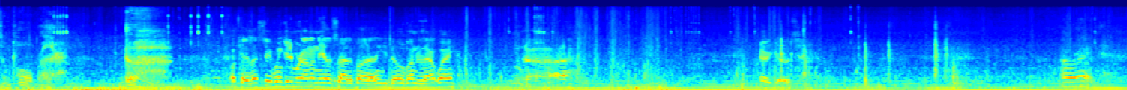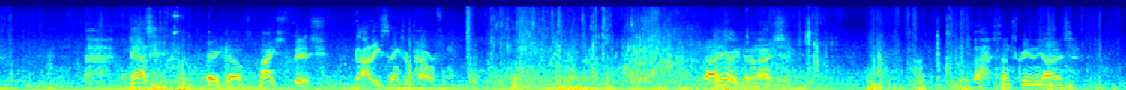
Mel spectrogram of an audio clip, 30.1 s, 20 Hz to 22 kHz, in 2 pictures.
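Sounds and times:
outboard motor idling: 0.0 - 30.0
rumble of wind and sea: 0.0 - 30.0.

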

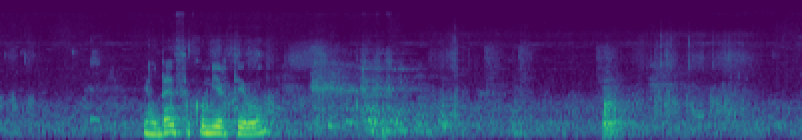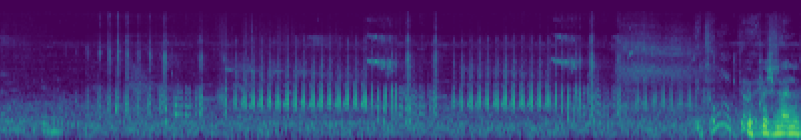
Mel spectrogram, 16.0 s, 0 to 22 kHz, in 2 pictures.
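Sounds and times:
bird call of dry clicks: 8.7 - 15.2.

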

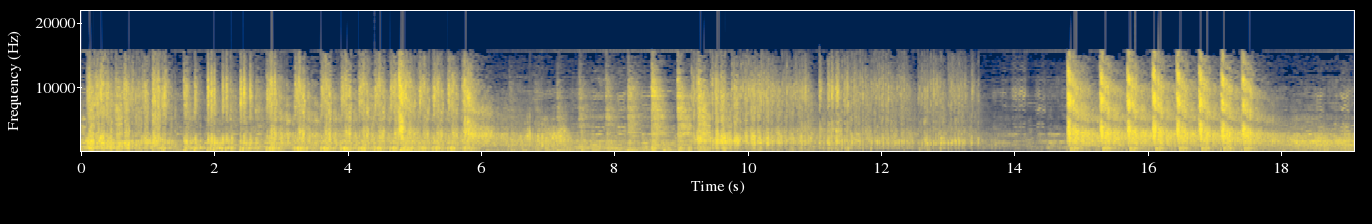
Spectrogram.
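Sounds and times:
low drum beats: 0.0 - 13.6.

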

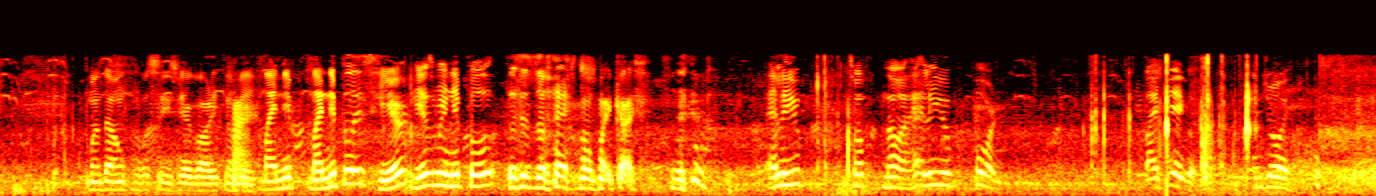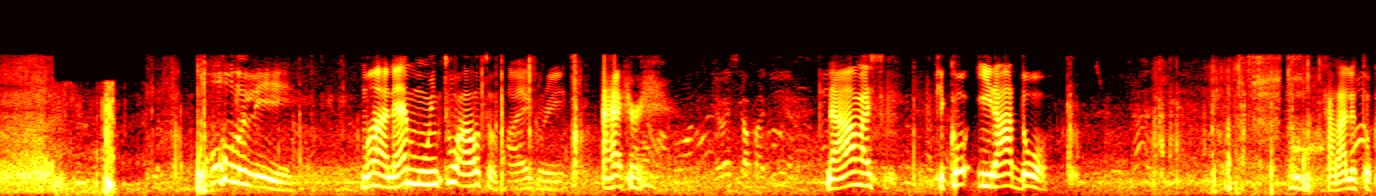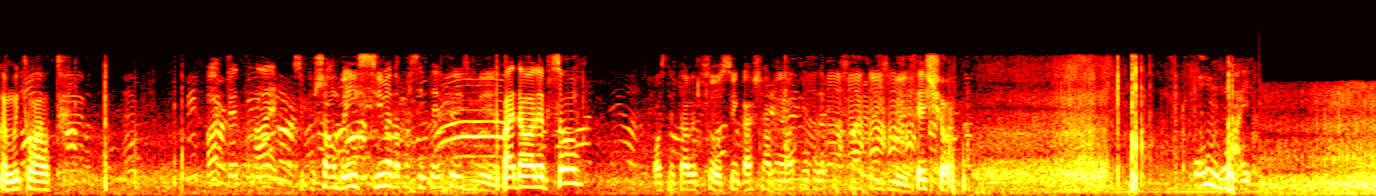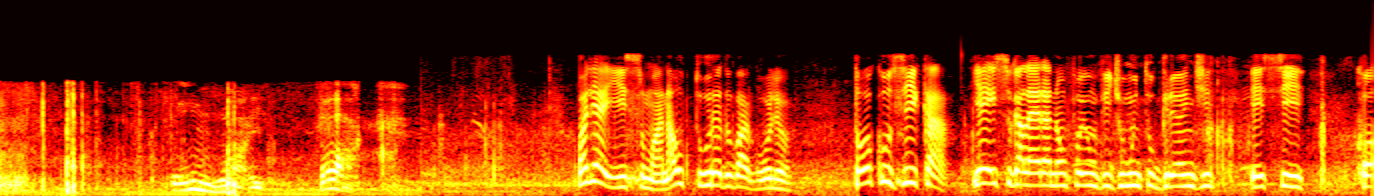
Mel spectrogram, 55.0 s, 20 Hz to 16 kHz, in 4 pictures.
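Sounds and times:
skate wheels rolling on concrete: 0.5 - 55.0
skates clacking on concrete: 18.5 - 19.7, 38.3 - 40.1.

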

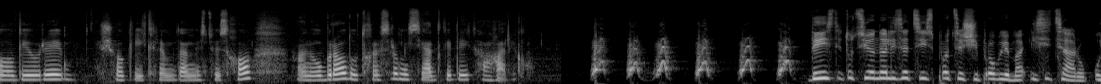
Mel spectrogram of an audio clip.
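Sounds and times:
dog barking: 5.9 - 8.0.

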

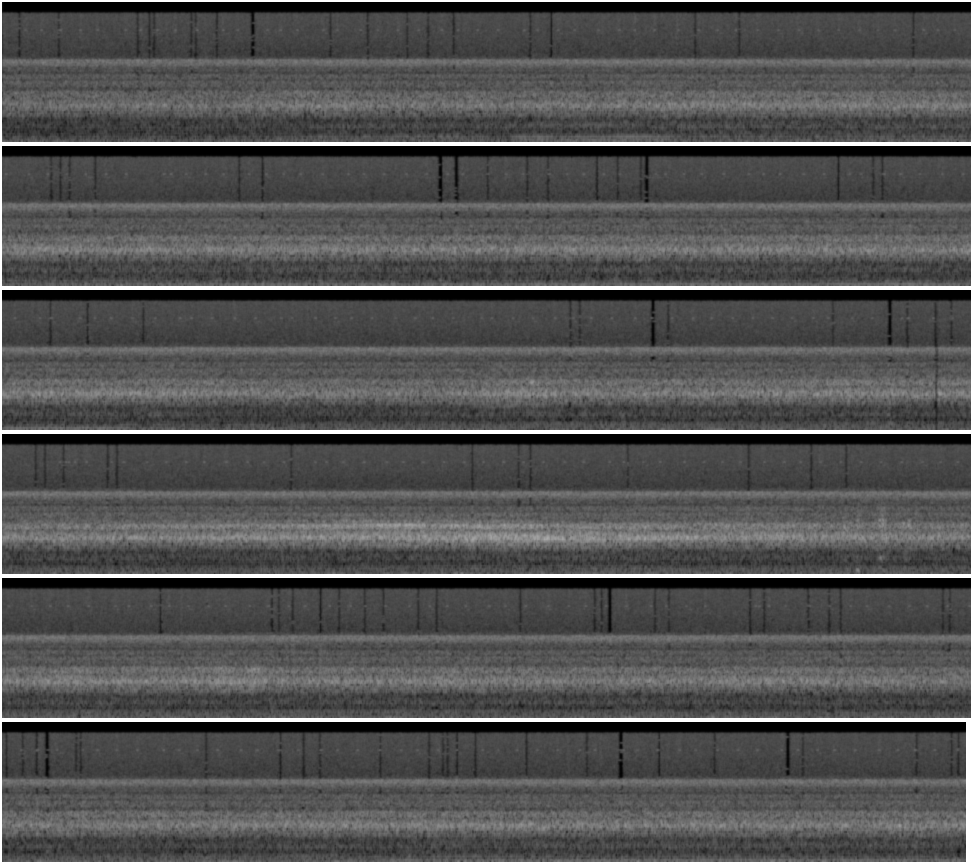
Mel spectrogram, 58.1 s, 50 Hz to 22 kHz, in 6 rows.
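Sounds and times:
faint low hum: 0.0 - 58.0
car road noise from inside: 0.5 - 47.6.

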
